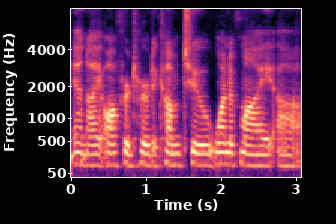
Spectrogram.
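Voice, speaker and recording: A woman's very deep, low pitch. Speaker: qigong teacher. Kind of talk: interview host, casual talk.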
